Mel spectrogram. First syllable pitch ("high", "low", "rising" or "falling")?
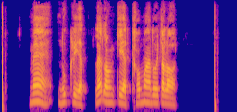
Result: falling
